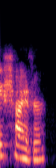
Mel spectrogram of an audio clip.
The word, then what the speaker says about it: Scheider: I never know if it's Schneider or Scheider. It's spelled Scheider. So I'm going to say Scheider.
